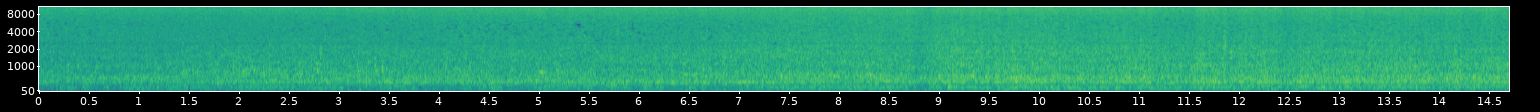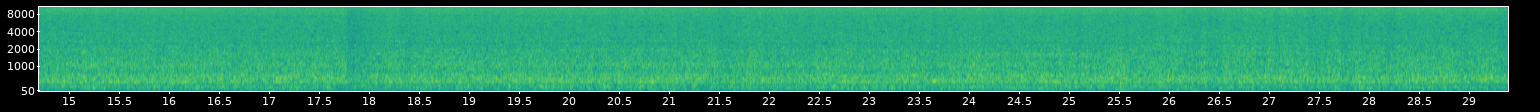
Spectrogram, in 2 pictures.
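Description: A waterfall roars and splashes over rocks, growing louder as it draws near.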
